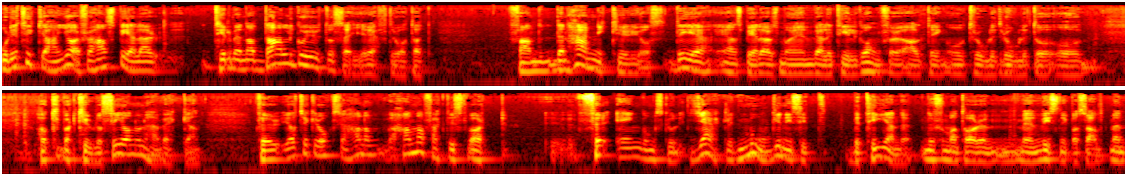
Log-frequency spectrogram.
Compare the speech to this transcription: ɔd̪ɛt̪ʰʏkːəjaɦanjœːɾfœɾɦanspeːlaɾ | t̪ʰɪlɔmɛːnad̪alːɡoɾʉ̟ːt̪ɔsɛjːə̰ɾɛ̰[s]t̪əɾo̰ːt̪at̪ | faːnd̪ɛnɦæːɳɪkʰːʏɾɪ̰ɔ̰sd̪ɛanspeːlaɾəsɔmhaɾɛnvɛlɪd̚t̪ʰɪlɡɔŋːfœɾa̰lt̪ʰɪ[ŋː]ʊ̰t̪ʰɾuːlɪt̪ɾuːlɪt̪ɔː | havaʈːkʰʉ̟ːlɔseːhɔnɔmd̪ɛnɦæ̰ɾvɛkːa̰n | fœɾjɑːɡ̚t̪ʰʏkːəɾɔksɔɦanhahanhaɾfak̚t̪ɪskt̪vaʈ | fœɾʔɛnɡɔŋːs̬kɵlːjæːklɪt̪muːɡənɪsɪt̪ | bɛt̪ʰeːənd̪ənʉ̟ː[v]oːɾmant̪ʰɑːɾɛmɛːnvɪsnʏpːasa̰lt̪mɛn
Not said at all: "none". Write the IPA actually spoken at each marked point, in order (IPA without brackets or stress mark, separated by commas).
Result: f, ŋː, f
